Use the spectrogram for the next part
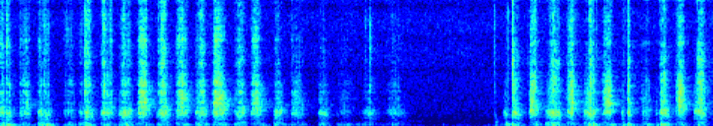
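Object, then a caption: Paper scratch-off ticket scraped with a coin. A coin scratches the coating off a green, thin-card paper scratch-off lottery ticket resting on a table, in quick repeated strokes. The rapid, raspy scrapes carry a low, thumpy body with bright scratchy edges. There is a brief quiet pause just past the middle before the strokes resume at the same pace.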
